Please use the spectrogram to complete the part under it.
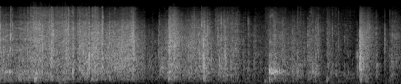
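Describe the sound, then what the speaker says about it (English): A cut cardboard shipping box being opened, close crinkling and rustling of cardboard and packing material, with scratchy handling noises and a few sharper crackles throughout. "I just cut this box open"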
